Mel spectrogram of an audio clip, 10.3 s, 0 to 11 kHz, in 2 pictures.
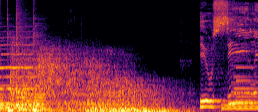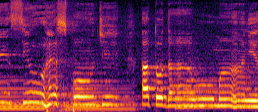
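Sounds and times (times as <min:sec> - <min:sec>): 
deep heavy rumble: 0:00.0 - 0:04.2
sharp booms: 0:00.0 - 0:04.2
speech: 0:04.0 - 0:10.3.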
